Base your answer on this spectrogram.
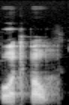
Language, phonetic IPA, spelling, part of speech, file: Russian, [ˈpotpəɫ], подпол, noun, Ru-по́дпол.ogg
- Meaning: cellar, basement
